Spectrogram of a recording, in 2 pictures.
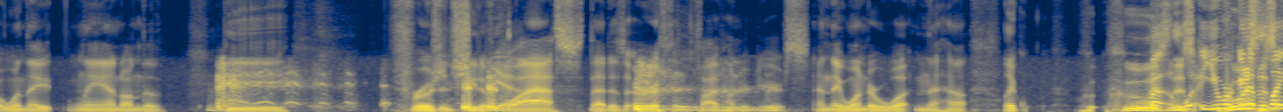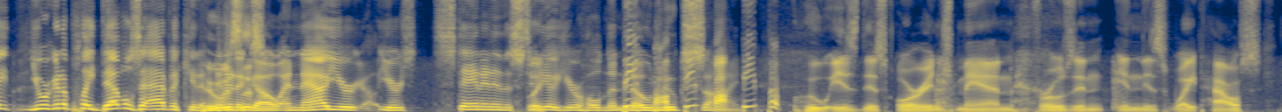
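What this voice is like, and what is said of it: Imitates an alien's voice. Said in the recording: “that was my alien impression”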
